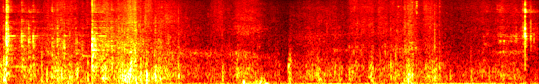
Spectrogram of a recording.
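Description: Metal frame bars of a layout blind clinking and knocking as they are handled, with the fabric cover rustling. A few sharp clicks, one right at the start and another just before the end.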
